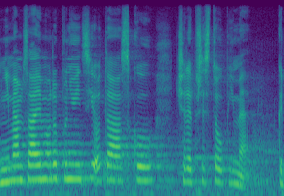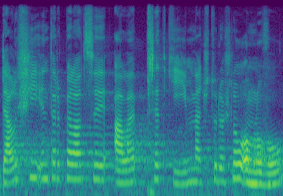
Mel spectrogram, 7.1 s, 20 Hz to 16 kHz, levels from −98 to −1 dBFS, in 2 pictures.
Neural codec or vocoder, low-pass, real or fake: none; 14.4 kHz; real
